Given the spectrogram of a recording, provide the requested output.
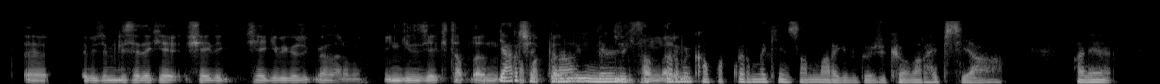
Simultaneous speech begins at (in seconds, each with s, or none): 5.0 s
